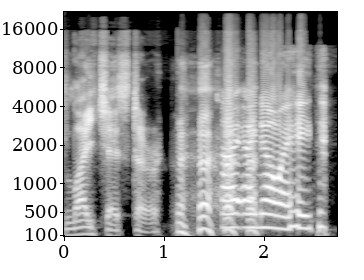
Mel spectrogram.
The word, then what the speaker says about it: Leicester: a Leicester in America why is it when they cut Americans come over here they can't pronounce Leicester it's leichester directions to leichester square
